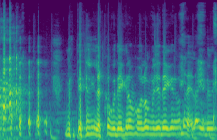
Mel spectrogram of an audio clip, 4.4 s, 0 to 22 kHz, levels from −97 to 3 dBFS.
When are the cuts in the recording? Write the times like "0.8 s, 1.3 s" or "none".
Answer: none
